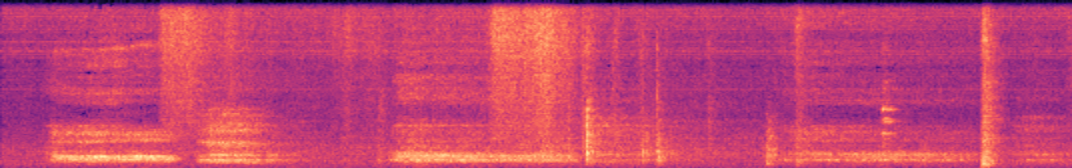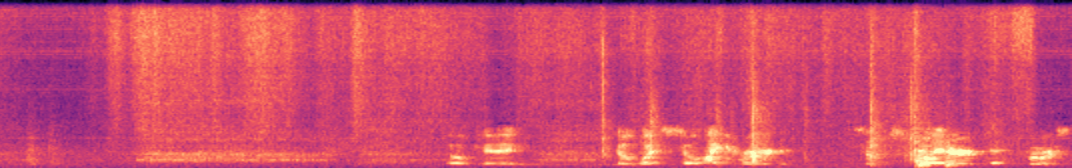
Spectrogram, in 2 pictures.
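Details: Patient breathing: several drawn-out, harsh, slightly musical inhalations, then shorter noisy breaths; inspiratory stridor.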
